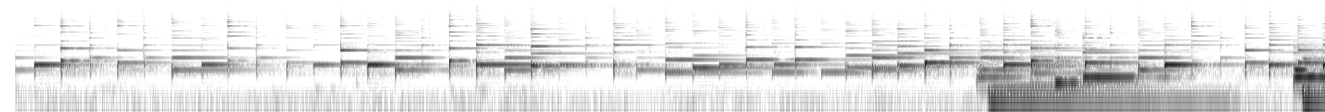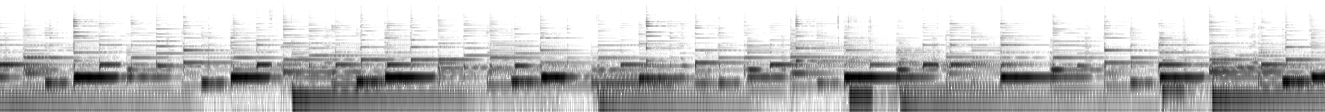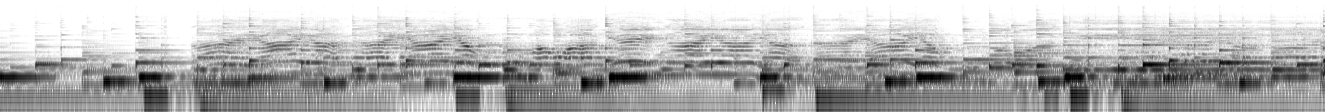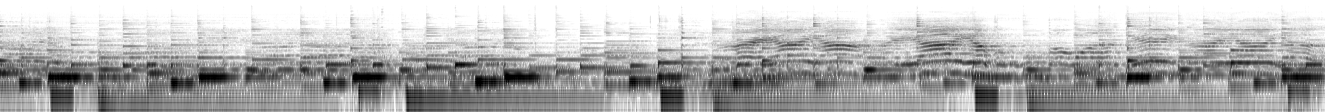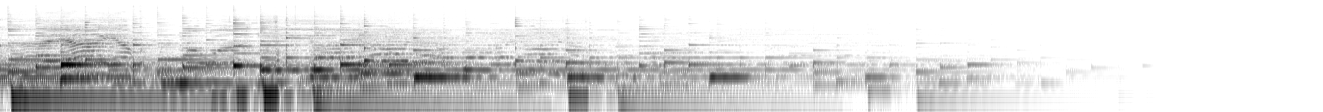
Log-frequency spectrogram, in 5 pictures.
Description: • Melodies and rhythms from across Africa
Hailing from various parts of Surrey and Greater London, this energetic drumming and dancing troupe stage fascinating displays of traditional African rhythms, songs and dances.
